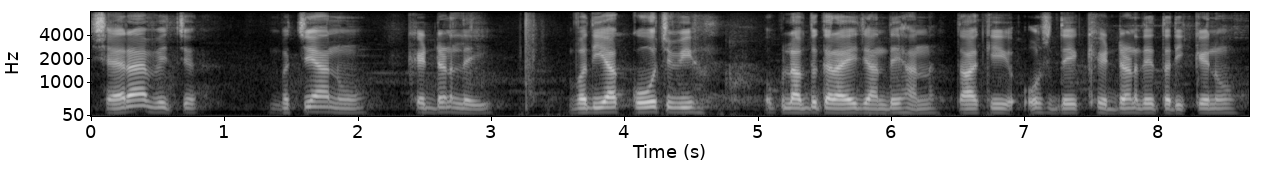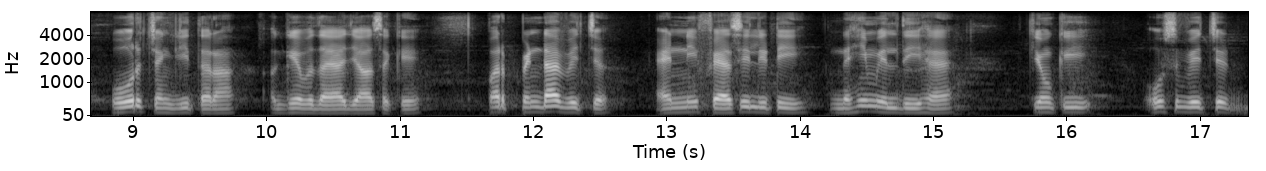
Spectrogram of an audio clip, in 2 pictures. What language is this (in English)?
Punjabi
